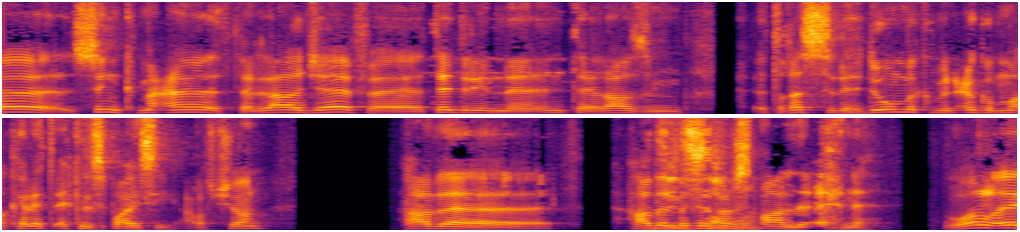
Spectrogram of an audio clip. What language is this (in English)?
Arabic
